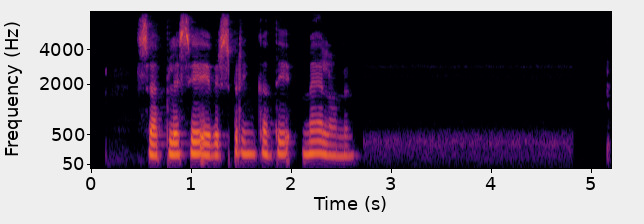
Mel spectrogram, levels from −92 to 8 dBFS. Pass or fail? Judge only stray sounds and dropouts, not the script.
pass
